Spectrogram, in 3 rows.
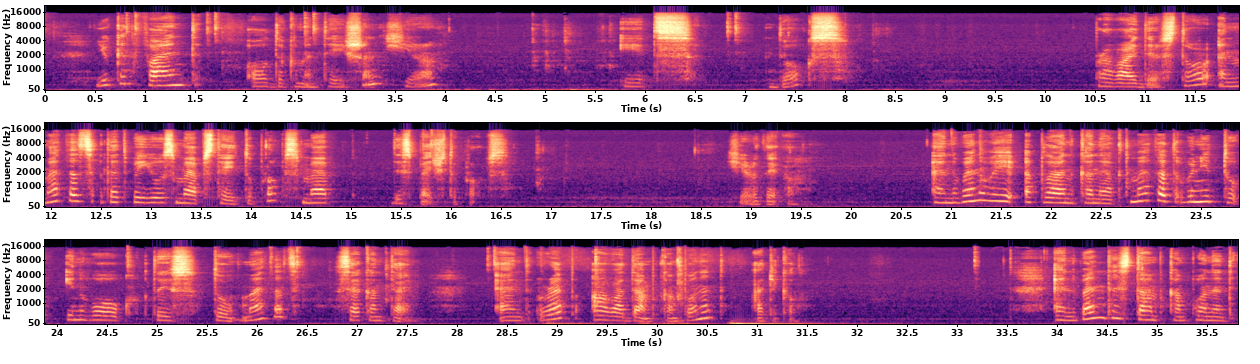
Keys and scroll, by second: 30.1 ctrl+b.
